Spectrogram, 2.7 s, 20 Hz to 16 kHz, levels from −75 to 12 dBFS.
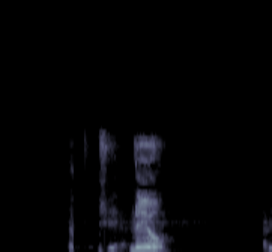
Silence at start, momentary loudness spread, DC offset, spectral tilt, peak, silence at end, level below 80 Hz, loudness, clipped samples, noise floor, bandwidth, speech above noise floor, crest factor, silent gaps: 0.7 s; 26 LU; under 0.1%; -3.5 dB/octave; -12 dBFS; 0 s; -72 dBFS; -27 LUFS; under 0.1%; -74 dBFS; 8.2 kHz; 44 dB; 22 dB; 2.27-2.60 s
